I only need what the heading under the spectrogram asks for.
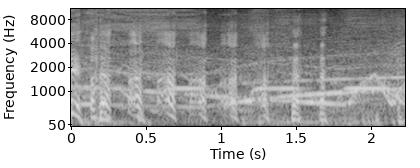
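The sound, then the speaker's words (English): A loud, steady siren from the Taylor Fire Department's fire truck wails with a slowly rising pitch while rapid, repeated bursts pulse over it. It sounds continuous for the whole stretch, with no talking. “That is the Taylor Fire Department.”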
